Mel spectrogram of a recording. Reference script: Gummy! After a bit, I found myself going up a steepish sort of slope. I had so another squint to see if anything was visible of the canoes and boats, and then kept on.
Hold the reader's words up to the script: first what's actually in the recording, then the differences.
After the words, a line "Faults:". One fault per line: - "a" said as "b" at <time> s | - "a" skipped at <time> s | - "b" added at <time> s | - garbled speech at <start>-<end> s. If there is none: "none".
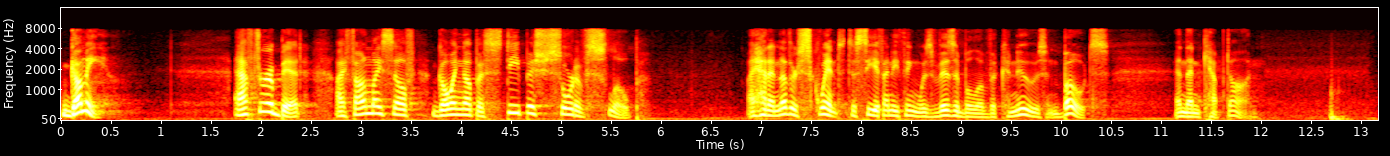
Gummy! After a bit, I found myself going up a steepish sort of slope. I had another squint to see if anything was visible of the canoes and boats, and then kept on.
Faults:
- "so" skipped at 7.1 s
